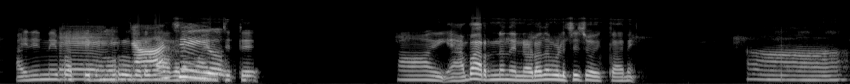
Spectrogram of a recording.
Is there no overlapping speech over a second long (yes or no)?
no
